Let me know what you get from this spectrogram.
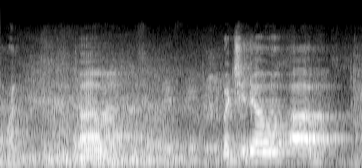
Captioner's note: laughter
